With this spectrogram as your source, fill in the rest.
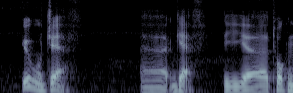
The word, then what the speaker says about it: Gef: the creature declared that his name was geff pronounced Jeff and that he was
